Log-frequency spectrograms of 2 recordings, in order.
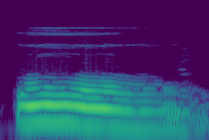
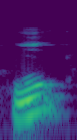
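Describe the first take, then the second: First: The vowel is long and stretched. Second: The vowel is short. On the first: "lengthier uh, stretch" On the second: "instead of ooh"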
